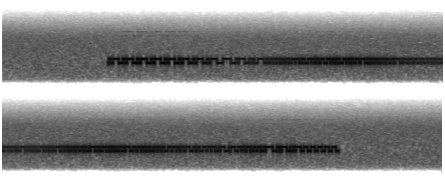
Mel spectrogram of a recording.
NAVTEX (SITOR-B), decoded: DE OMREKENING BRENGT HOGE KOSTEN

